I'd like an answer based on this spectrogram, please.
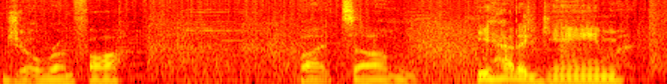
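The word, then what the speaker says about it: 周潤發: You guys think of him as Chow Yun Fat. It's actually pronounced Joe Run Fa.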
